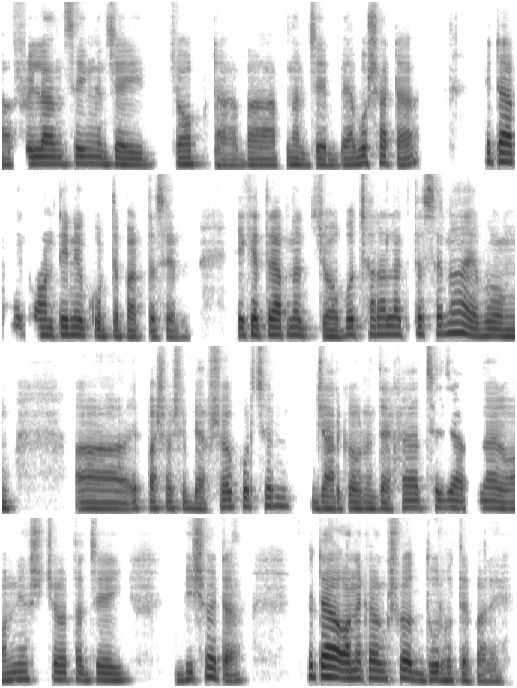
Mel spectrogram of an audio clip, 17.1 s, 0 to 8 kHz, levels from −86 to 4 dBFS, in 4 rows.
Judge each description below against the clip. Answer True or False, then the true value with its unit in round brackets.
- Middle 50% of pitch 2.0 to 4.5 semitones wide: True (3.6 semitones)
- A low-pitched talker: True (125 Hz)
